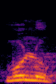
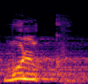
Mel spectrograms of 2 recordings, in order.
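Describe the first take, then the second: First: An extra u vowel comes between l and k. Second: The l and k join with no vowel between. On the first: The speaker calls it wrong. "Bangla ভাষায় মুলুক বলে" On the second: The speaker calls it right. "সঠিক উচ্চারণ"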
